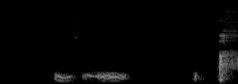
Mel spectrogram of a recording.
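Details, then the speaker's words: Snoring from Barley, a 10-and-a-half-year-old dog asleep under a desk after five hours at doggy daycare during a heat wave: soft, low rattling snores, a short and a longer one, then a brief snort. "you can hear her snoring so it's cool she had a a rough y'all rough rough rough 5 hours at Doggy Daycare"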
